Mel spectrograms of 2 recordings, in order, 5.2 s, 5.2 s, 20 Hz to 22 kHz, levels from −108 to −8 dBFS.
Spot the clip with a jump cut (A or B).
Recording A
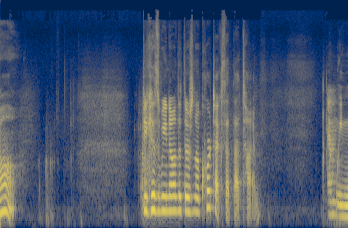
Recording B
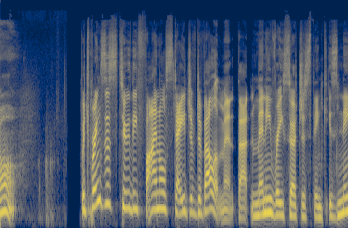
B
